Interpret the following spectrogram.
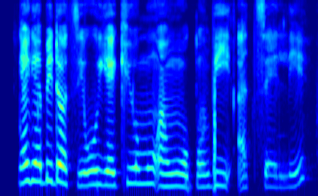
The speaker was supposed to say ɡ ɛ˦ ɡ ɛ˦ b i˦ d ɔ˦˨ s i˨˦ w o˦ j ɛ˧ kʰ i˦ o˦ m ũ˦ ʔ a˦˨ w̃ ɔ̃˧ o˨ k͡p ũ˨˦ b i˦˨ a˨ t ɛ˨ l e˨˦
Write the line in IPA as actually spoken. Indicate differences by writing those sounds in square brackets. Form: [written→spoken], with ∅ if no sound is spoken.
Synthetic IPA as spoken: ɡ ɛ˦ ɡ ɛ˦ b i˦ d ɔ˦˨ [s→t] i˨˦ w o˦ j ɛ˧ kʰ i˦ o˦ m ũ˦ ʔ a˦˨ w̃ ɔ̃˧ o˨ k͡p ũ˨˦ b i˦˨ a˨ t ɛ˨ l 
